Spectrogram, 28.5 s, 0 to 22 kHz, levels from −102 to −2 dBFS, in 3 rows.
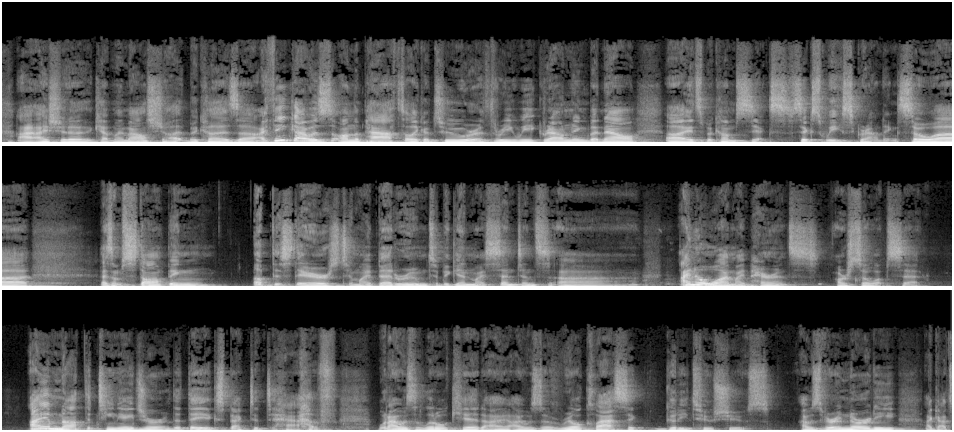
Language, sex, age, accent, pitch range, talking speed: English, male, 40-59, American, 130-175 Hz, 185 wpm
